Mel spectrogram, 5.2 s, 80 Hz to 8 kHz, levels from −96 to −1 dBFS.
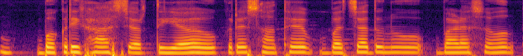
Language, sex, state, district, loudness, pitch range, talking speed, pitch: Bhojpuri, female, Bihar, Muzaffarpur, -18 LUFS, 215-230 Hz, 105 wpm, 225 Hz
